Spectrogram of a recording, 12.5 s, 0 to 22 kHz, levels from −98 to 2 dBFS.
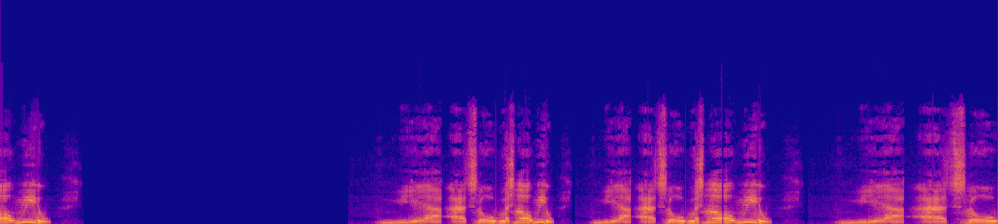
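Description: From 5.44 to 8.80 s the audio suddenly rushes ahead at about 1.72 times its normal pace, sounding hurried while its pitch stays where it was, then drops back to normal speed. This is a time-stretched section, likely the work of software squeezing that stretch to fit a shorter length by cutting out short slices of sound and joining the remainder, which speeds it up without raising the pitch.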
